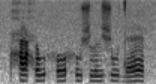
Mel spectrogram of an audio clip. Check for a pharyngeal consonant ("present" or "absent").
present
